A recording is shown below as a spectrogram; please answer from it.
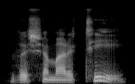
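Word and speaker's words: ושמרתי: And now the apodosis, beginning with a vav conversive v'katal, v'shamarti otam, v'shamarti otam. Incidentally, notice this is a first common singular, and the accent is on the final syllable.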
